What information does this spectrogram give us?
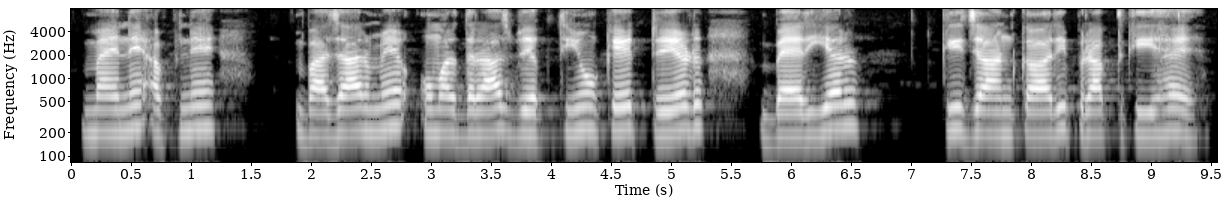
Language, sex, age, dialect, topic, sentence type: Hindi, male, 31-35, Kanauji Braj Bhasha, banking, statement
